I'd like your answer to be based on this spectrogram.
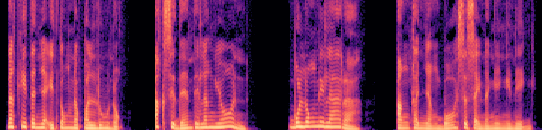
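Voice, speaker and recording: A woman tells a dramatic story in a measured, even narrator's voice. Her pitch sits low and the sound is dry, with no room around it. The delivery stays scripted and composed. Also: no echo.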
